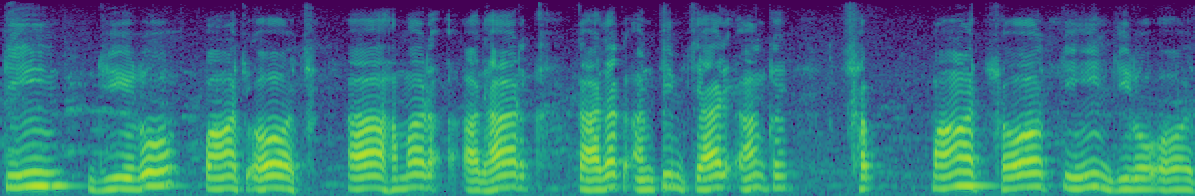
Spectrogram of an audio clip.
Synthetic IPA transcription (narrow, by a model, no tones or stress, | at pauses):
t̪iːnd͡ʒiɾo | pãt͡ʃɔt͡ʃʰ | aɦəməɾad̪ʱaːɾ | kaːd͡ʒəkənt̪imt͡ʃaɾəŋk | t͡ʃʰə | pãt͡ʃt͡ʃʰɔt̪iːnd͡ʒiɾoɔt͡ʃʰ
